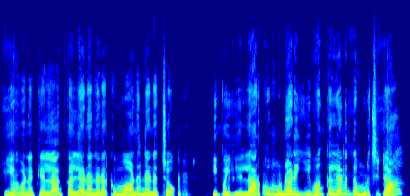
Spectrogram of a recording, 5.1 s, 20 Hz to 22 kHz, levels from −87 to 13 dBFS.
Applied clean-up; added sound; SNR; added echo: neural mask model Resemble Enhance denoiser.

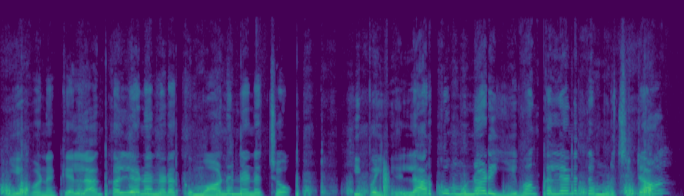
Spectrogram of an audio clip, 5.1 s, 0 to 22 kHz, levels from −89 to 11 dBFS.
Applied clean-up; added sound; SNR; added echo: neural mask model RNNoise.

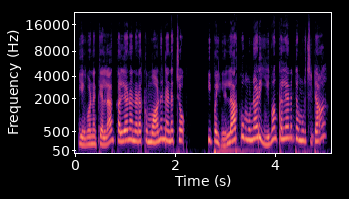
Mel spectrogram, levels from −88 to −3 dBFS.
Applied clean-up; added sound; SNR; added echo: neural mask model DeepFilterNet 3.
